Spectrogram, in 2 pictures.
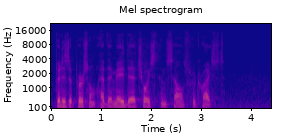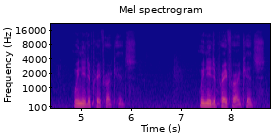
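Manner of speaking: low, soft and heartfelt; hushed, earnest plea. Real, not acted. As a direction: drop to a quiet, sober appeal. Sober plea for drifting children.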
